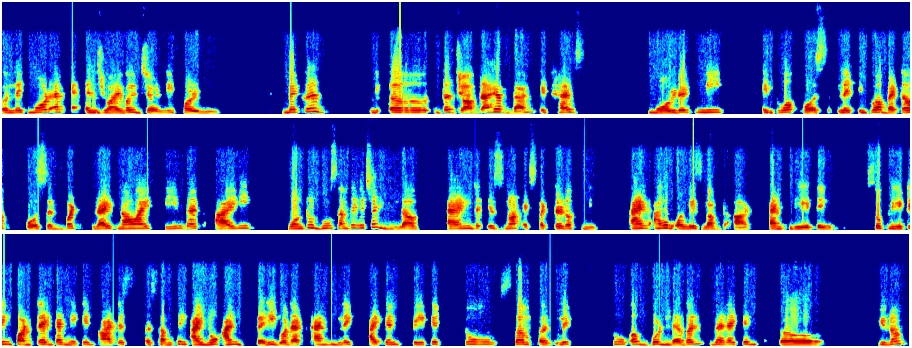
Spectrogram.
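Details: Adult woman who stammers since age four, mainly blocks where she gets stuck and cannot bring words out, worse when nervous or self-conscious; stammering.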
